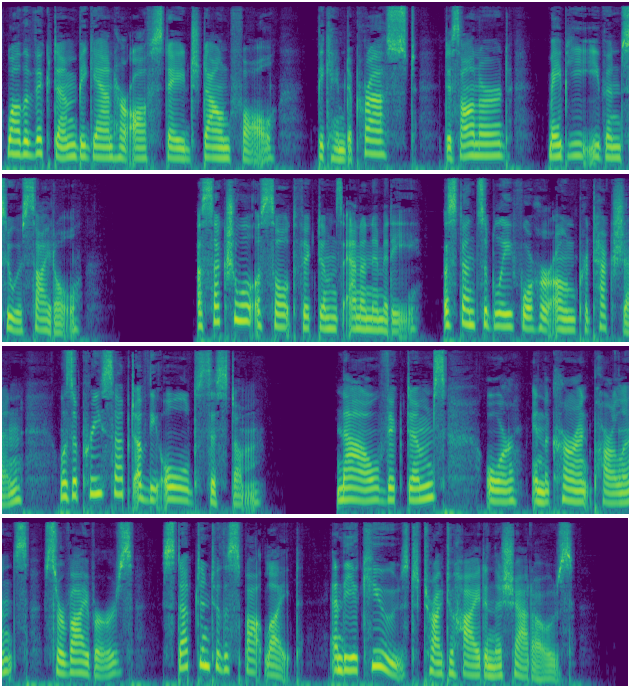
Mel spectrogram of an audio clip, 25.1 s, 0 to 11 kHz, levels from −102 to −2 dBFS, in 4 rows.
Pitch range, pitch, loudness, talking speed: 170-220 Hz, 185 Hz, -21 LUFS, 120 wpm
